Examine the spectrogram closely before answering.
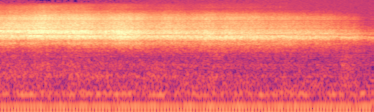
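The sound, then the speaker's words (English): Breath pushed out through clenched teeth during a breathing exercise, a steady airy hiss that lasts several seconds at an even level before easing off slightly at the end. “Again, another big breath in. Exhale through your teeth.”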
